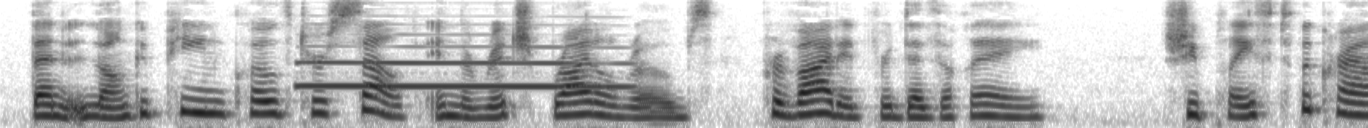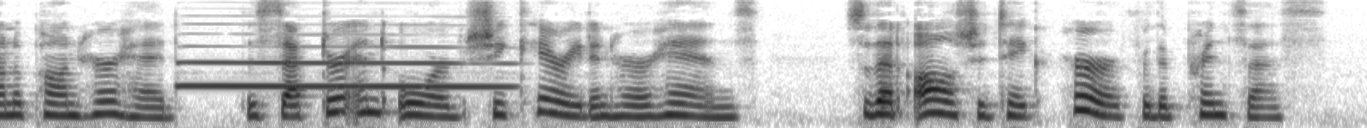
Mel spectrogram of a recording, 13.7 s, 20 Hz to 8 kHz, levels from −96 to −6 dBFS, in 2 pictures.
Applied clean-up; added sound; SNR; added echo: none; Wind instrument, woodwind instrument; 4 dB; none.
